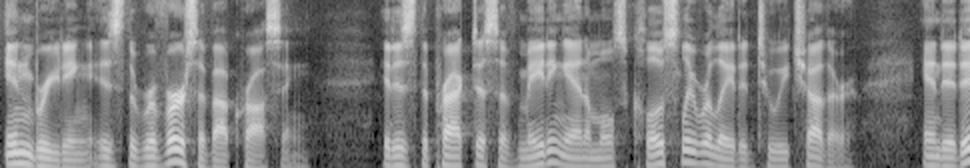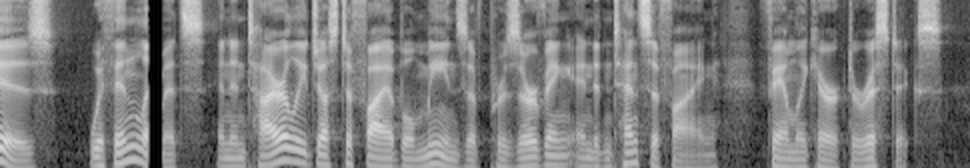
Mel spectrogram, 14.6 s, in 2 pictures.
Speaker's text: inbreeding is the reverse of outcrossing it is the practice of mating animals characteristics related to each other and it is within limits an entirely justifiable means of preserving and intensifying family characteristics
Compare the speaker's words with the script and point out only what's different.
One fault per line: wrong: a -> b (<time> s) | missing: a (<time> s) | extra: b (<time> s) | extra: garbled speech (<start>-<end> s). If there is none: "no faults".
wrong: characteristics -> closely (4.7 s)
